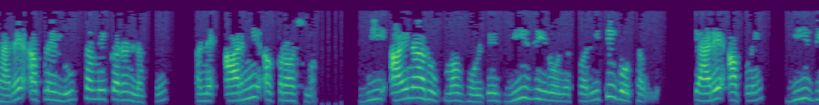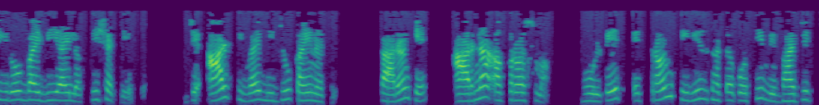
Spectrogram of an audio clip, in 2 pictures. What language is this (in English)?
Gujarati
